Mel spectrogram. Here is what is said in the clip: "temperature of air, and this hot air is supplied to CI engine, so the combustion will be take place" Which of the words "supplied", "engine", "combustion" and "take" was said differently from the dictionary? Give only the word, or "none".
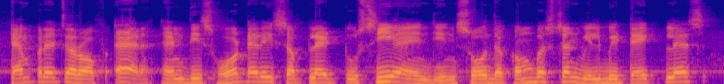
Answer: none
